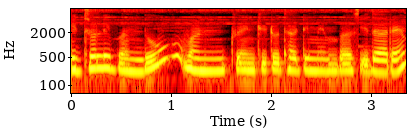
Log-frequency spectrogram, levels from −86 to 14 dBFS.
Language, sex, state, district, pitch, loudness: Kannada, female, Karnataka, Bellary, 225 Hz, -13 LUFS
